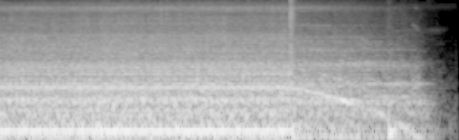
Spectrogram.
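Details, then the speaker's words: Tanquinho washing machine motor: hums, then the pitch sags and it stops, losing power while washing and sometimes needing a hand start. Owner suspects the motor, a water leak or the capacitor. "vai pegar uma certa força só que depois que tá lavando ele vai parando de novo perde a força e para"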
